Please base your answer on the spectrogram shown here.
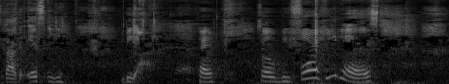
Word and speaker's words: Sebi: Sadie.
